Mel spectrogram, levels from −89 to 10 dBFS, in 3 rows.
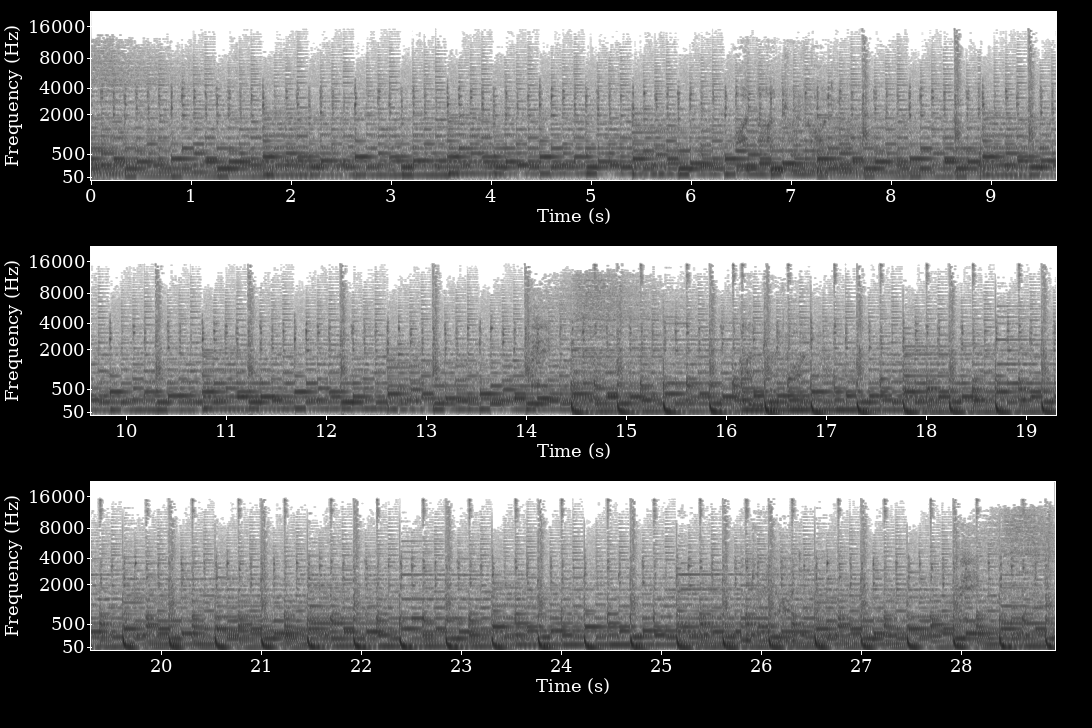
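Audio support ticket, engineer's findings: Compressed frames skipped at 8.9 s, 16.14 s and 25.80 s. The audio jumps ahead by roughly 0.2, 0.4 and 0.5 s, which fits about two, four and five dropped frames of 92.9 ms each. The likely fault is in the decoder or the file itself. On the waveform and spectrogram, the envelope and harmonics break off abruptly with no silent gap.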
